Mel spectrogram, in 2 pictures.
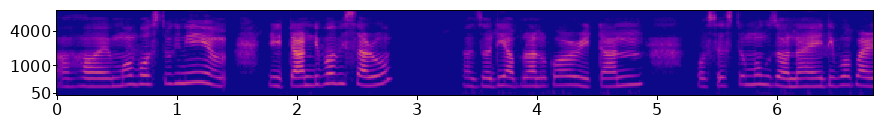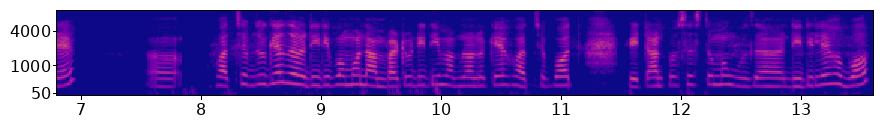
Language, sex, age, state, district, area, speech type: Assamese, female, 18-30, Assam, Dhemaji, rural, spontaneous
